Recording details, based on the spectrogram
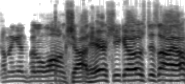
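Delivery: race announcer call with drawl, drawn-out end. Doing a horse race call for the others, race announcer call with drawl. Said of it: "the draw you put on the end there".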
